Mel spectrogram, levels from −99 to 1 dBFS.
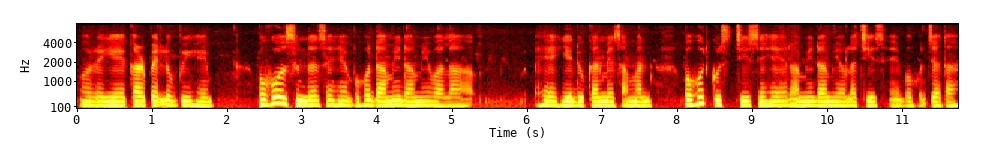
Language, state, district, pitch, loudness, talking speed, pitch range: Hindi, Arunachal Pradesh, Lower Dibang Valley, 150 Hz, -17 LUFS, 155 wpm, 145-160 Hz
